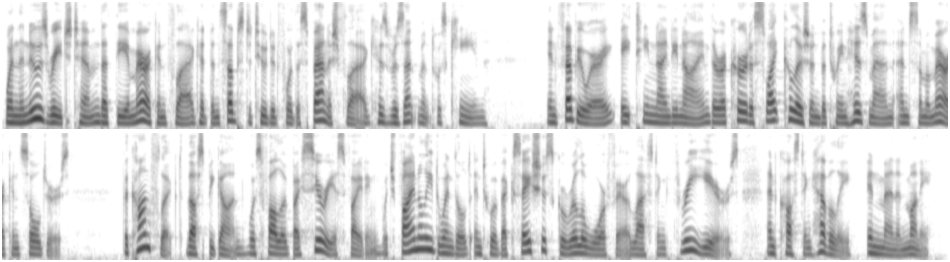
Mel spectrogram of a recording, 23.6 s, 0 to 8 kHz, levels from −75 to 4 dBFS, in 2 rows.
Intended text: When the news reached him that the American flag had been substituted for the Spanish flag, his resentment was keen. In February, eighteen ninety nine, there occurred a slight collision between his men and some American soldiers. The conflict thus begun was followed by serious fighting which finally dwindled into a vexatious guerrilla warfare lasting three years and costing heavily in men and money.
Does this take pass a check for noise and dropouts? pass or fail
pass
